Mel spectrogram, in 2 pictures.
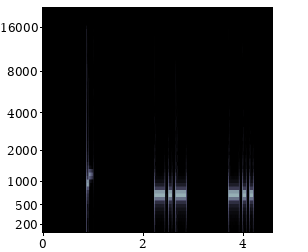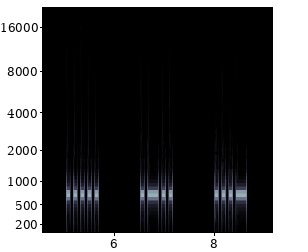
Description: Morse code, heard as a keyed tone, about 17 wpm, spaced as for 8 wpm, 700 Hz. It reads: KD5LV
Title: USA Call Signs - 5 Characters - 4x Character Spacing - 17wpm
